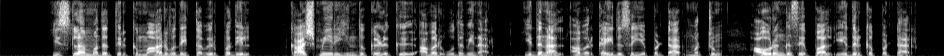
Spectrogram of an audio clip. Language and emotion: Tamil, neutral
